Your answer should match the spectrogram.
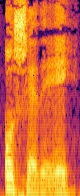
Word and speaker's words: OCDE: Es el ingreso de Colombia a la OCDE, OCDE, finalmente, ¿cómo lo pronunciamos mejor? – ¿Así? OCDE. – OCDE, exactamente, que es una noticia muy importante.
